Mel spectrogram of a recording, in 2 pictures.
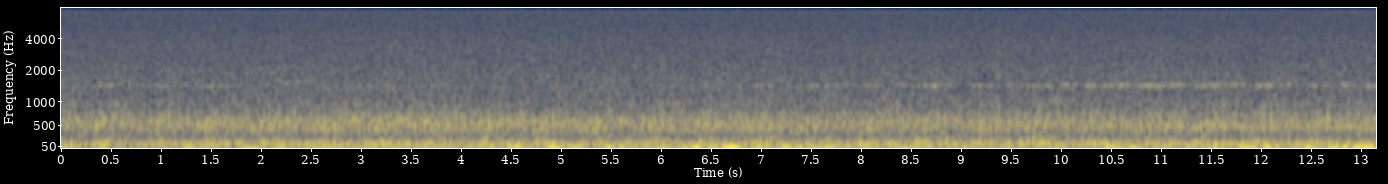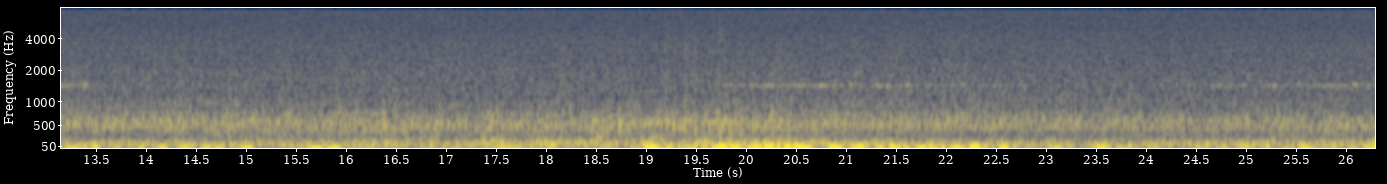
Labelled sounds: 20.0	20.3	vessel noise, 1.2 to 1.5 kHz

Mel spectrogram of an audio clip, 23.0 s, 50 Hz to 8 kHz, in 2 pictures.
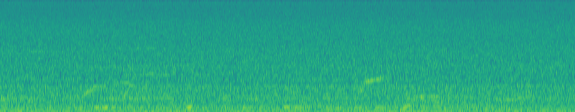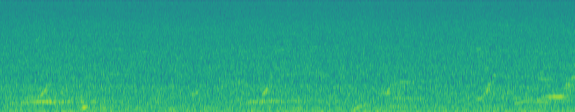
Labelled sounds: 2.4	2.7	humpback whale, 0.80 to 0.86 kHz
7.2	7.7	humpback whale, 0.80 to 1.0 kHz
22.3	22.5	humpback whale, 0.90 to 0.96 kHz

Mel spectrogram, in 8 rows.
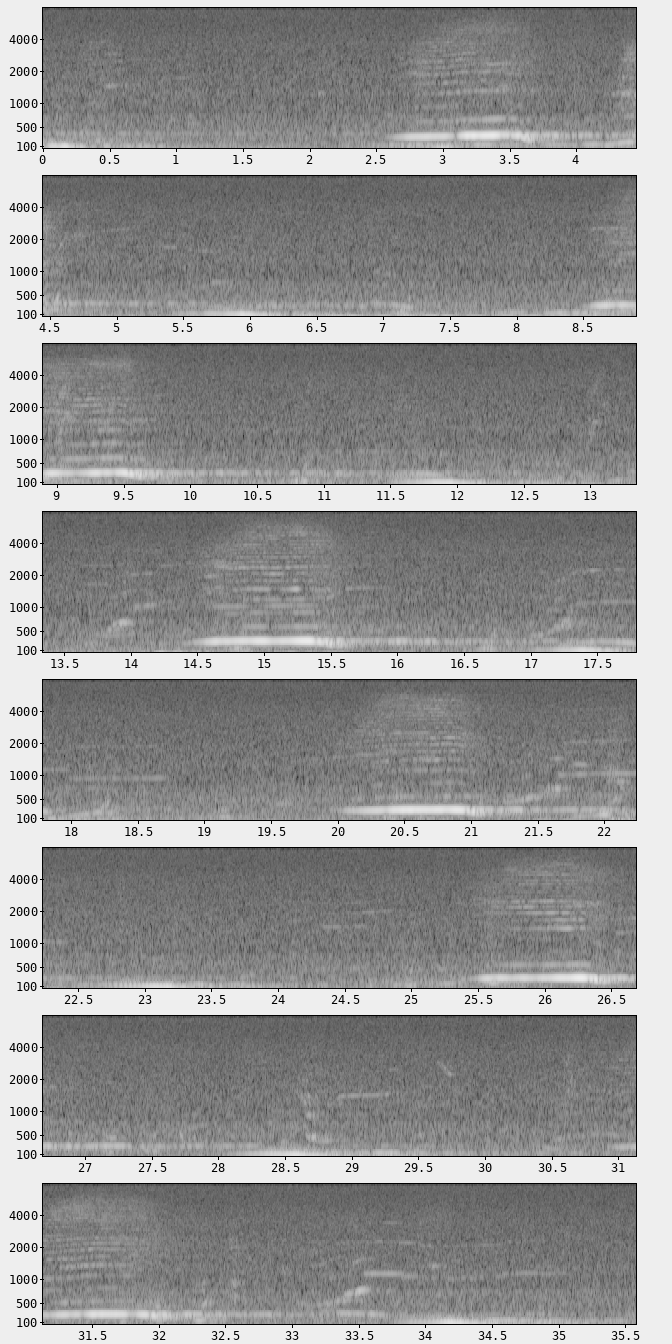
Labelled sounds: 2.7	3.5	humpback whale, 1.2 to 3.1 kHz
4.3	4.5	humpback whale, 1.2 to 1.3 kHz
8.5	9.4	humpback whale, 2.0 to 2.6 kHz
13.6	15.4	humpback whale, 0.93 to 5.8 kHz
17.3	17.9	humpback whale, 1.1 to 2.3 kHz
20.4	21.0	humpback whale, 1.3 to 5.2 kHz
21.6	22.3	humpback whale, 0.80 to 1.2 kHz
24.6	26.3	humpback whale, 1.3 to 5.0 kHz
29.9	31.7	humpback whale, 1.2 to 4.9 kHz
33.5	34.0	humpback whale, 0.99 to 1.2 kHz

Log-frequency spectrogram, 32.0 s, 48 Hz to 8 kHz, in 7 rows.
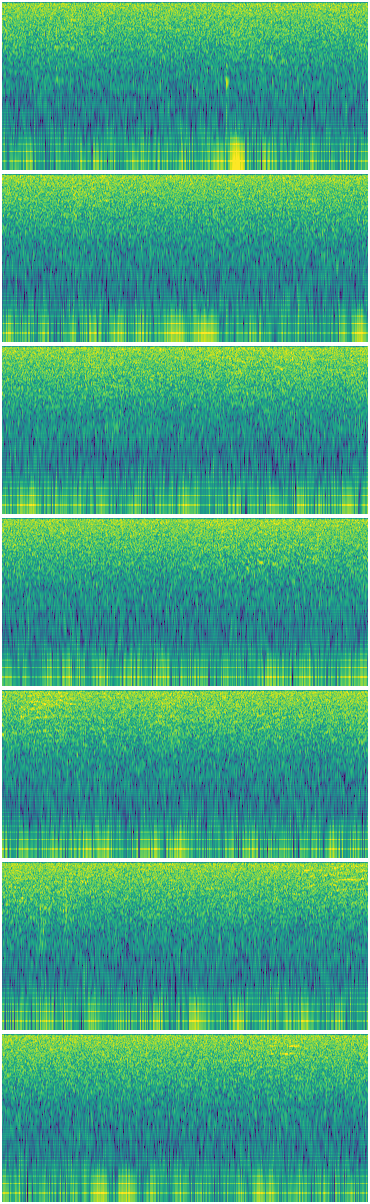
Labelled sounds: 10.4	10.7	Pacific white-sided dolphin, 2.3 to 2.5 kHz
27.1	27.5	Pacific white-sided dolphin, 4.5 to 4.8 kHz

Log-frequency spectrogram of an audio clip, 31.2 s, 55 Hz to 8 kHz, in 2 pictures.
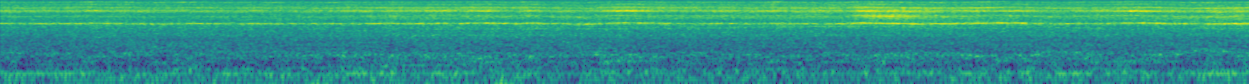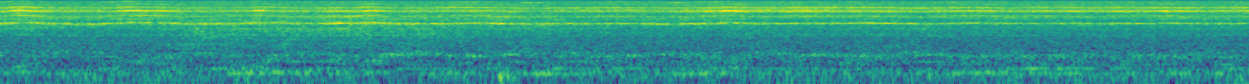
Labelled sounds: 12.3	12.8	vessel noise, 1.2 to 2.3 kHz
19.6	20.5	vessel noise, 0.77 to 7.0 kHz

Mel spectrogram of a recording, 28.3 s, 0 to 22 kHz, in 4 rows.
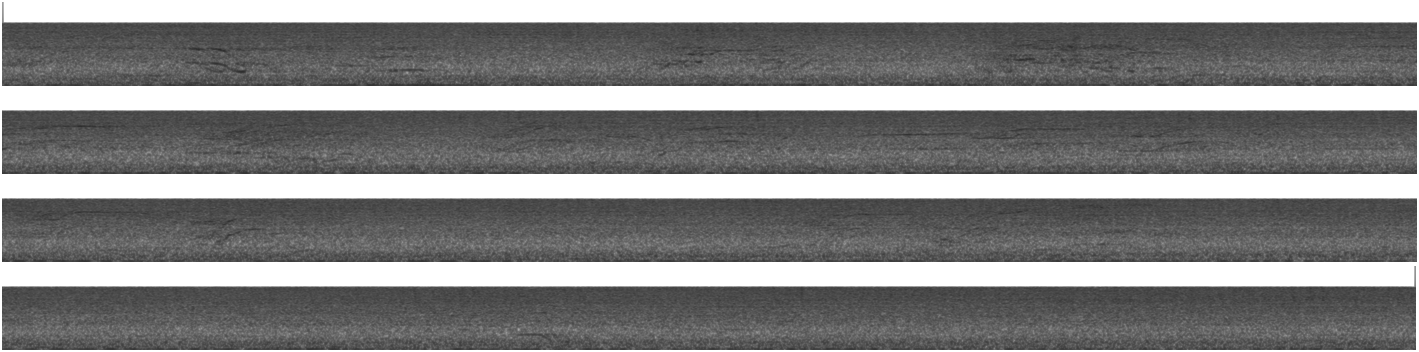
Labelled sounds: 0.8	2.3	killer whale, 0.44 to 2.7 kHz
3.2	4.2	killer whale, 0.30 to 6.1 kHz
4.8	9.0	killer whale, 0.30 to 4.4 kHz
9.4	12.6	killer whale, 0.30 to 5.2 kHz
12.6	13.7	killer whale, southern resident, J pod, call S02i, 0.66 to 3.9 kHz
14.1	15.6	killer whale, 0.30 to 4.5 kHz
18.1	20.2	killer whale, 0.30 to 6.4 kHz
23.4	24.1	killer whale, 0.58 to 5.3 kHz
24.6	25.3	killer whale, 0.66 to 3.6 kHz

